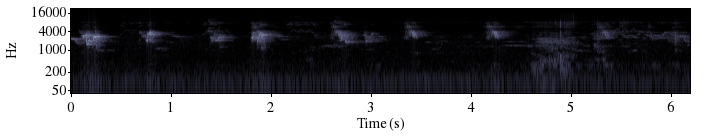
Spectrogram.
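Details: Soft, distant-sounding budgie chirps repeat in a steady series, roughly two per second. Each is a brief, slightly descending, scratchy note, with a low rustle near the end.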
